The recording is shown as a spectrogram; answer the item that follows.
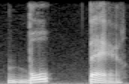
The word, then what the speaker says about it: beau-père: in French it's le beau-père, the beautiful father, le beau-père. So remember this E, A, U combination of vowels only give you the sound O, beau, okay, le beau-père.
